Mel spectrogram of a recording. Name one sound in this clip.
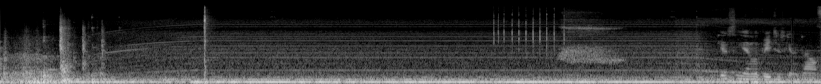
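An elevator motor hums steadily as the car moves.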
